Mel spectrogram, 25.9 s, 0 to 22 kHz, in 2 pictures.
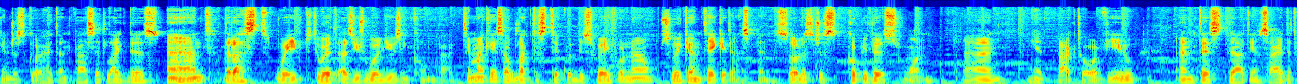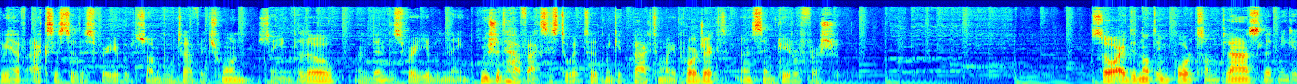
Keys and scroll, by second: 0.1 Left, 0.4 Return, 0.6 super+Right, 0.8 Left, 1.3 Return, 1.6 Up, 1.6 super+Right, 2.1 alt+super+l, 2.2 super+s, 3.0 Left, 3.2 alt+Up, 5.0 Left, 5.2 Down, 5.5 alt+shift+Left, 6.5 Left, 6.7 alt+Up, 8.4 super+c, 9.7 ctrl+Tab, 10.5 ctrl+Tab, 14.0 Return, 14.8 Tab, 16.2 super+v, 16.6 super+s, 17.8 super+s, 20.8 super+r.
